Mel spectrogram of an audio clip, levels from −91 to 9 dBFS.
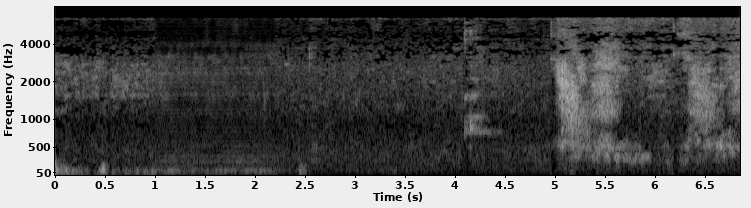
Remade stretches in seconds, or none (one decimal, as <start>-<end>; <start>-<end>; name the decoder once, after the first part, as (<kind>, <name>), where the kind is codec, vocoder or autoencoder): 1.0-2.2 (vocoder, HiFi-GAN)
